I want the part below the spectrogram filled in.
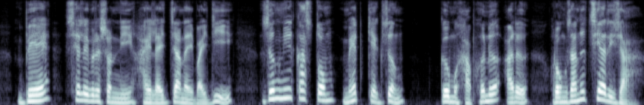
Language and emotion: Bodo, surprised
